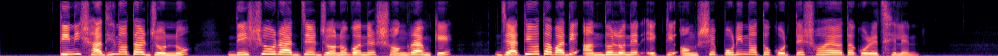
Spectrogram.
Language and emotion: Bengali, neutral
